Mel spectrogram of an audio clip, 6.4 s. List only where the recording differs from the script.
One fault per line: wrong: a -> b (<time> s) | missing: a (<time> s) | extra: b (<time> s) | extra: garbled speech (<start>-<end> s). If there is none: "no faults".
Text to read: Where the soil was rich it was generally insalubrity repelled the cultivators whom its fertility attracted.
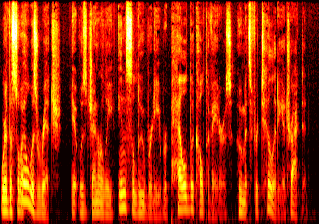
no faults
